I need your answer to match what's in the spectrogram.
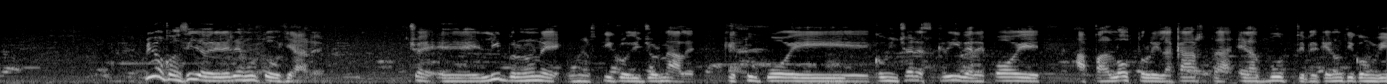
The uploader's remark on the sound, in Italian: Puntata speciale di Io Scrivo Self in diretta dal caffè 089 di Salerno.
